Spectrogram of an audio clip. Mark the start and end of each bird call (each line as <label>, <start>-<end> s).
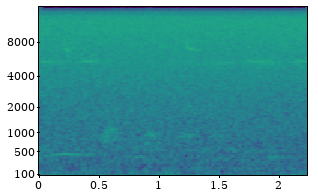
White-tipped Dove (Leptotila verreauxi), 0.0-2.2 s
